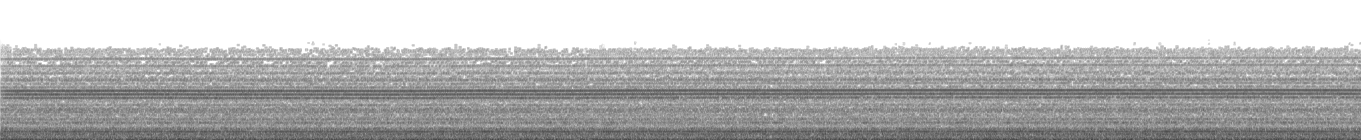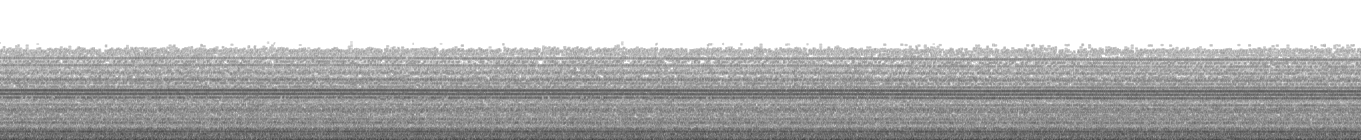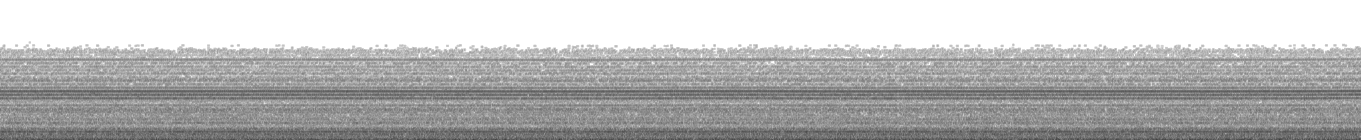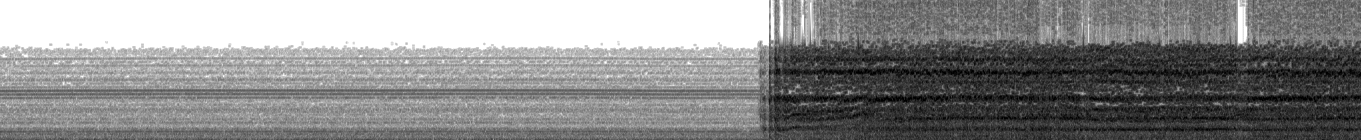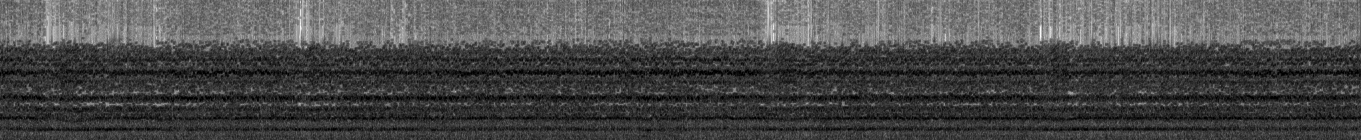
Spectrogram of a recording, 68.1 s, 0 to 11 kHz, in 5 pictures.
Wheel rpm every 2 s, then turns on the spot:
0, 0, 0, 0, 0, 0, 0, 0, 0, 0, 0, 0, 0, 0, 0, 0, 0, 0, 0, 0, 0, 0, 0, 0, 130, 230, 210, 220, 230, 230, 230, 230, 230, 230.
none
